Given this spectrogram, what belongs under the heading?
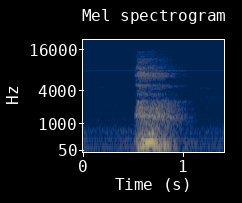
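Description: A single short, throaty cough, close by and alone, lasting about half a second amid silence.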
